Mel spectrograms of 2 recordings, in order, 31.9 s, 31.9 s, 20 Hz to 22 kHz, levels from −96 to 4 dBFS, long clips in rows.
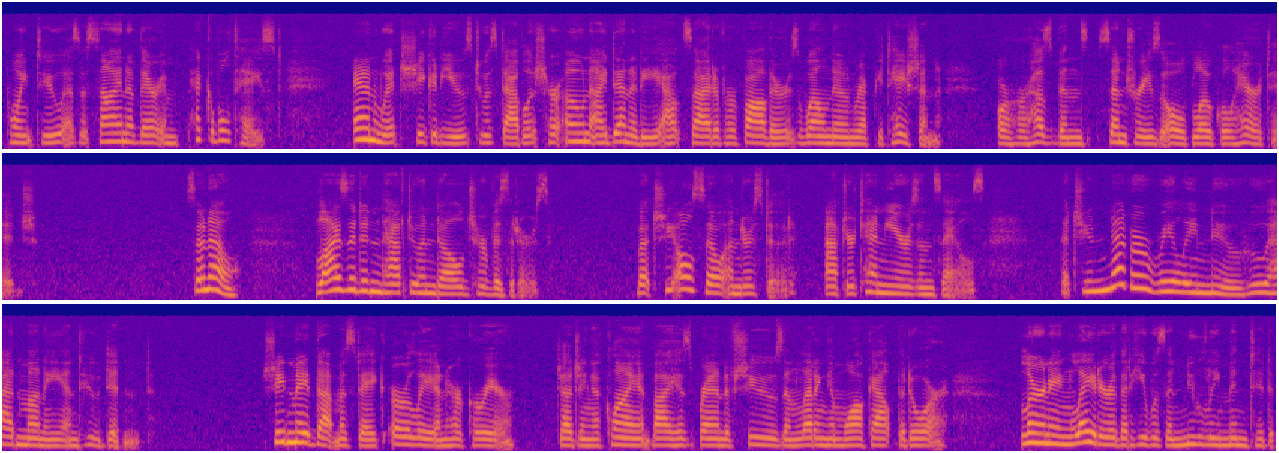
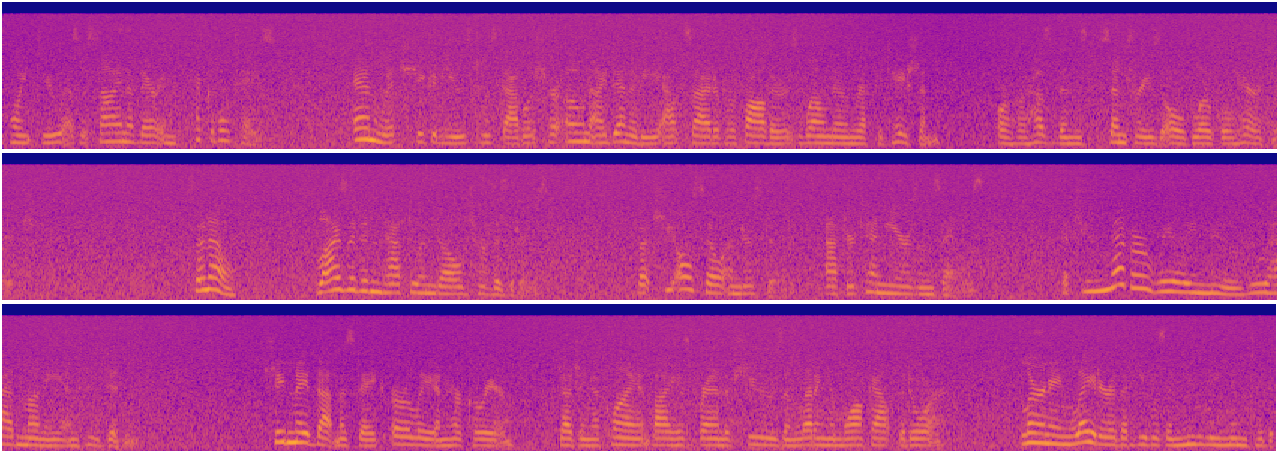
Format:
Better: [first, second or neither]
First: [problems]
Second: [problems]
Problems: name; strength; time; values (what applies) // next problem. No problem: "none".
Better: first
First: hiss; faint; throughout; 25 dB below the speech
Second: hiss; loud; throughout; 4 dB below the speech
